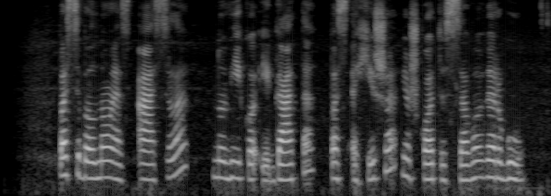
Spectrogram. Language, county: Lithuanian, Kaunas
